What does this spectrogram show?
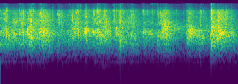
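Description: An audience claps for Jesus in a dense, steady burst of applause, many hands overlapping into a continuous bright rattle with small surges in loudness and no voices standing out.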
